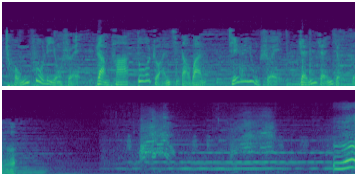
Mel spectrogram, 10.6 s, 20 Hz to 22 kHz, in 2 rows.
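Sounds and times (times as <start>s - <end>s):
speech: 0.2s - 5.6s
goose honking: 7.1s - 9.5s.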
